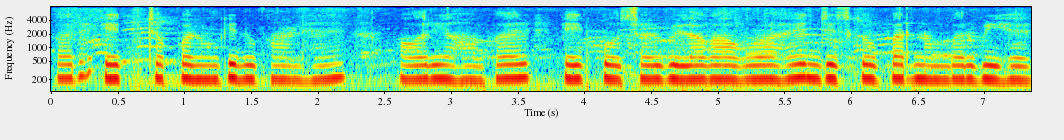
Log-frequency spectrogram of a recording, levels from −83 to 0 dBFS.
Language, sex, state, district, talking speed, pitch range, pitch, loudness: Hindi, female, Himachal Pradesh, Shimla, 165 wpm, 205-215 Hz, 205 Hz, -16 LUFS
